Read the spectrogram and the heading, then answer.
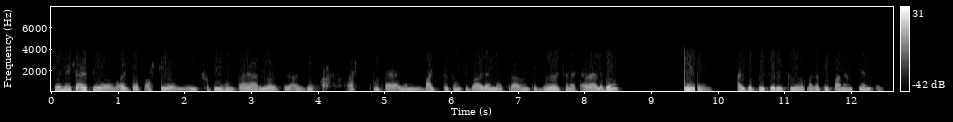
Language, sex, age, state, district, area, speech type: Kashmiri, male, 18-30, Jammu and Kashmir, Srinagar, urban, conversation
